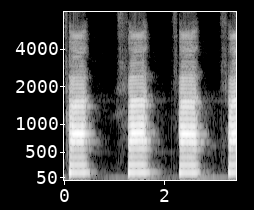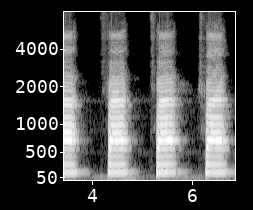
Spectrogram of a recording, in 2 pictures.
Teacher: নিচের ঠোঁট উপরের দুই দাঁত হালকা করে এখানে লাগবে, মনে হবে কামড় দিয়ে রাখছে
